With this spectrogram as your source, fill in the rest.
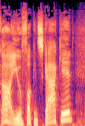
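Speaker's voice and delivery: put-on Boston local's accent. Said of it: "he's talking in a Boston accent".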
